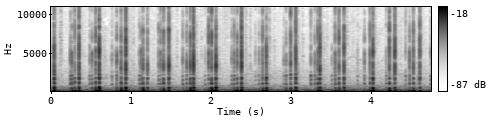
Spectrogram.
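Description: Fingertips and nails tap and scratch the front of a solid, hand-sized paperback book with a glossy orange-black cover, held close to the mic. Quick, irregular taps land as dull, low thumps with short bright clicks on top, mixed with soft scratchy rustling between them. Each tap dies away almost at once.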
